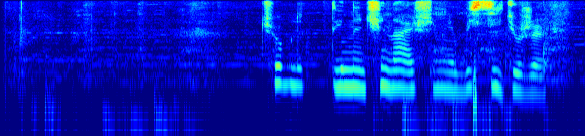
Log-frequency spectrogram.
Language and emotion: Russian, angry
